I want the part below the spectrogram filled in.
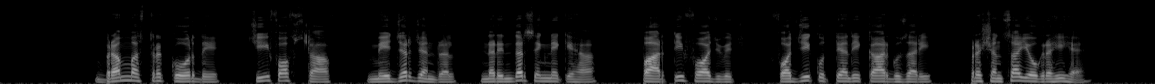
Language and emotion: Punjabi, neutral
